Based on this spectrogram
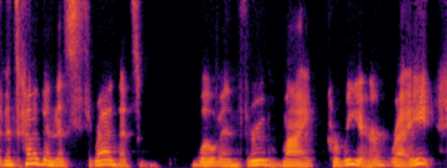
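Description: A woman speaks with a very deep, low pitch and a somewhat breathy quality. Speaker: business owner. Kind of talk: panel discussion. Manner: fast talker when nervous.

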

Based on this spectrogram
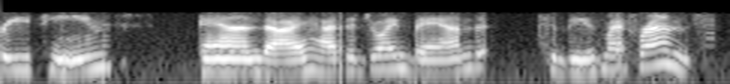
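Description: A woman with an American accent talks at a moderate pace and medium pitch. It is an ordinary speaking voice. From US Pacific Northwest (Seattle). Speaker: jazz singer and trombonist. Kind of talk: radio interview. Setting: phone call.

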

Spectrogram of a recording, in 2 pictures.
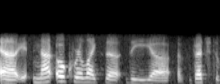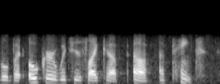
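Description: Here a woman speaks with an American accent at a fairly low pitch. Her pace is fairly slow, with ordinary pitch variation. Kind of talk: interview conversation.

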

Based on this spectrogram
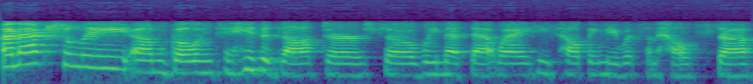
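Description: A woman with an unremarkable speaking voice, at a medium pitch and moderate pace, with ordinary pitch variation and hardly any pauses. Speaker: caller seeking a reading. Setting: phone call.

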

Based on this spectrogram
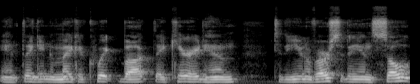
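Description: Medium in pitch, this man uses a plain, everyday voice with fairly even intonation. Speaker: novelist. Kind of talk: guest intro about history.

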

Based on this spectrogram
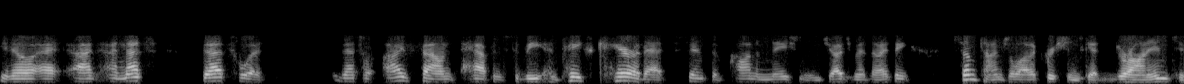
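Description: At a moderate pace, a man with an American accent and a normal speaking voice talks in a medium pitch. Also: ordinary pitch variation. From California. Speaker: singer-songwriter, show host. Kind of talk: interview.

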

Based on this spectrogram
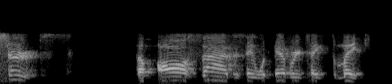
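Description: A high-pitched man at a moderate pace. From Texas, Beaumont. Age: 20s. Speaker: author and youth mentor. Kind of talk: interview testimony. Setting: phone call.

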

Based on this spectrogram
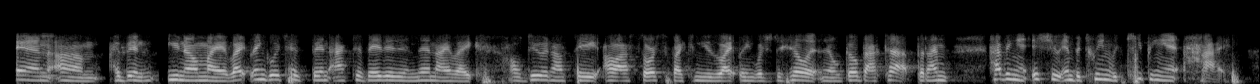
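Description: A woman with a normal speaking voice talks at a fairly quick pace. Her pitch is medium, with ordinary variation. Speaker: caller. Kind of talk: casual chat. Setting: phone call.

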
